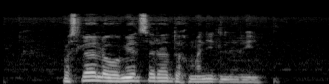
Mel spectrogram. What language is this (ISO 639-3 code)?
pus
